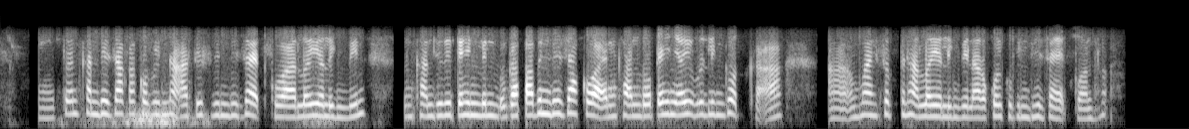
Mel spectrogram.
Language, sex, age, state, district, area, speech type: Santali, female, 18-30, Jharkhand, Seraikela Kharsawan, rural, conversation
